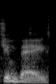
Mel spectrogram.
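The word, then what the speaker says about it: djembe: Um, that's how it's it's but it's pronounced Jimbe.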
